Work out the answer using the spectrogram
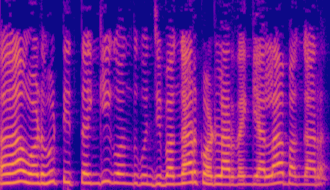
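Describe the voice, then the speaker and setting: A woman voicing a whining, greedy younger sister who wails her complaints in a drawn-out sing-song, with a North Karnataka accent. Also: extremely high pitch. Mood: wailing. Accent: North Karnataka Kannada.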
